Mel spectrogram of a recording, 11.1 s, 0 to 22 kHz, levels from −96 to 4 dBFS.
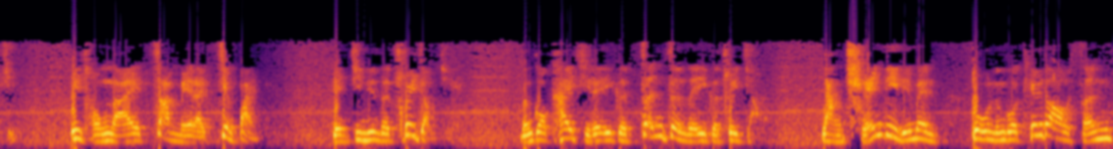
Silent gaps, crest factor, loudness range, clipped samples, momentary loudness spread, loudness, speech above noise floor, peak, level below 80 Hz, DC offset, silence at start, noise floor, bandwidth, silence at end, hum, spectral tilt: none; 12 dB; 2 LU; 0.4%; 17 LU; -11 LUFS; 20 dB; 0 dBFS; -44 dBFS; under 0.1%; 0 s; -30 dBFS; 8.4 kHz; 0 s; none; -5.5 dB/octave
